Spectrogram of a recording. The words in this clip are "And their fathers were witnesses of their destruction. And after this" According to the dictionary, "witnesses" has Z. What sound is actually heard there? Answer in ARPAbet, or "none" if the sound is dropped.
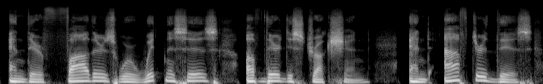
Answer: Z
